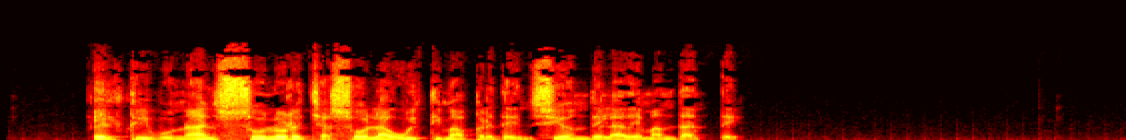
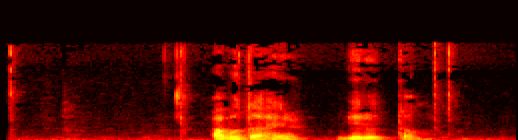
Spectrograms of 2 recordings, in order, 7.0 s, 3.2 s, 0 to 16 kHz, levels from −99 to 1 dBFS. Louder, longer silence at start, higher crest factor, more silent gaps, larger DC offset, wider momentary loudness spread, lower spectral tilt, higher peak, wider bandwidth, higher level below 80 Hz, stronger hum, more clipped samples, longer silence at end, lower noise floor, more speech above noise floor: first, -20 LUFS vs -27 LUFS; second, 0.6 s vs 1.1 s; about the same, 20 dB vs 24 dB; neither; neither; second, 13 LU vs 22 LU; second, -3.5 dB/octave vs -6 dB/octave; about the same, -4 dBFS vs -6 dBFS; about the same, 11 kHz vs 11.5 kHz; first, -42 dBFS vs -60 dBFS; neither; neither; first, 2.45 s vs 0.55 s; first, -78 dBFS vs -63 dBFS; first, 57 dB vs 37 dB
